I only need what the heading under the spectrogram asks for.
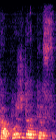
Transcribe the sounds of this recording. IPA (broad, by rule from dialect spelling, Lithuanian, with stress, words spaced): ˈkɑːp ˈʊʒduɔˌtʲɪs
